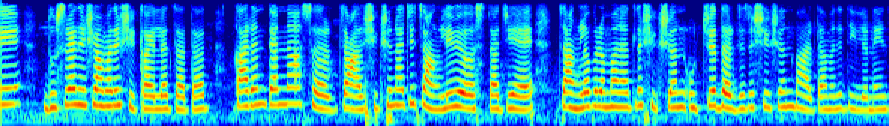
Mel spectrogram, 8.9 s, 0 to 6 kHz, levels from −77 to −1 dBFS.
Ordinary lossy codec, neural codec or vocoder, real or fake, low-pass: none; none; real; 5.4 kHz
